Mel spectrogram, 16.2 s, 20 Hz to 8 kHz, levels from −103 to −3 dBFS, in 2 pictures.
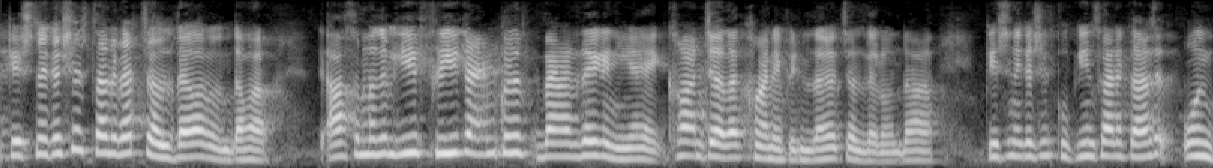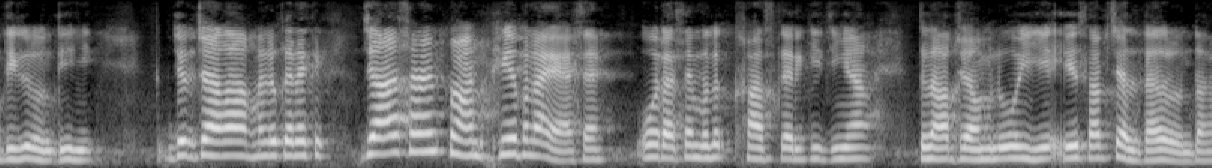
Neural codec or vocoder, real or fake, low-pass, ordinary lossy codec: codec, 16 kHz, 2 kbps, FreqCodec, larger model; fake; none; none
